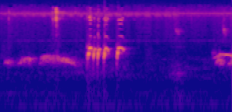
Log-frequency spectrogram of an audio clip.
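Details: Lively local zebra dove calls used to coax other birds to sing: a gentle rising-falling coo, then four sharp rapid notes, a quiet pause, and the start of another coo.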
